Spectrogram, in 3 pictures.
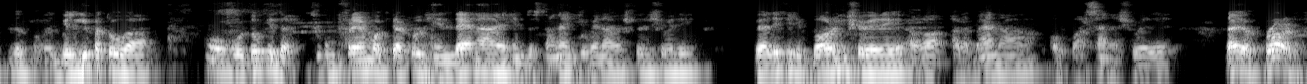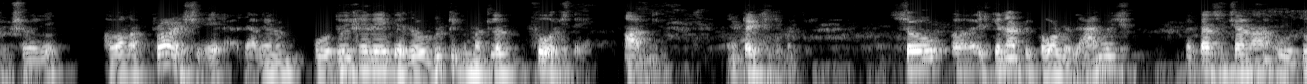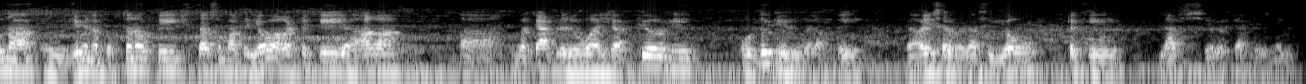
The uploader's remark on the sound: We apologize for the background noise.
